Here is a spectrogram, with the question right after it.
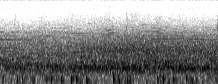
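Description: A football stadium crowd at an Argentina v Bolivia match rises in a broad, sustained roar at a suspected handball, steady and full throughout, with a commentator's voice running over it.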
